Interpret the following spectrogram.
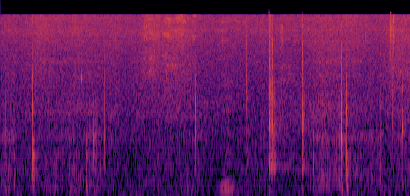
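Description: Scattered light clicks and taps of instruments being handled over a faint room background, with a brief low hum from a voice about two seconds in.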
